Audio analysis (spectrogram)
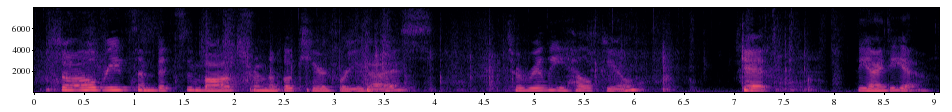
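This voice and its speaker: Soft-spoken and very slow, a woman at medium pitch uses fairly even intonation and long, frequent pauses over noticeable background noise. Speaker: ASMR creator. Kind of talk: ASMR talk to camera.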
